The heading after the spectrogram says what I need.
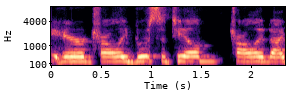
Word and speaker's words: Busuttil: Normally, I keep it to the Midwest, but I am with this man right here, Charlie Busuttil. Charlie, did I pronounce that right?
